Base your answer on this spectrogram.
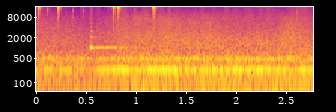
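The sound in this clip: The Mako, an armored vehicle in a video game, rolls along with a steady low engine drone and humming tones. A brief high beep sounds near the start, and a few faint high clicks come above the rumble.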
